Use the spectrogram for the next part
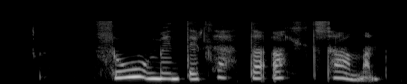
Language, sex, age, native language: Icelandic, female, 8, Icelandic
